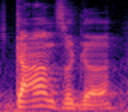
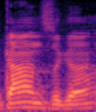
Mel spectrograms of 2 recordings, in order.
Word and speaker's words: Gonzaga: by saying number 1 Gonzaga like it's a cheese. So Garrett went for the team you didn't know how to pronounce. How are you supposed to say it? Gonzaga. It's Gonzaga.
